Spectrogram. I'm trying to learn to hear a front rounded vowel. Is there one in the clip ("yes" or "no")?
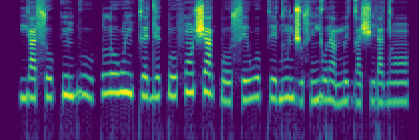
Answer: no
